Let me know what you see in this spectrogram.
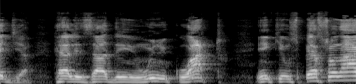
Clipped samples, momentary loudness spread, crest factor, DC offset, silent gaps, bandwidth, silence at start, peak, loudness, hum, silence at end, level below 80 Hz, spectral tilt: under 0.1%; 14 LU; 18 dB; under 0.1%; none; 12.5 kHz; 0 s; 0 dBFS; -18 LUFS; none; 0 s; -56 dBFS; -4 dB/octave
